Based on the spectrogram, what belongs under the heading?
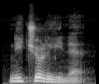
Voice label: "niccioline", crespinese

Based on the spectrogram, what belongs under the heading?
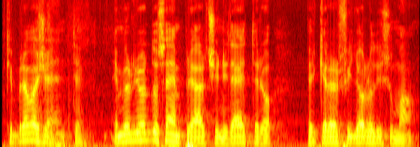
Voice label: "carcio", crespinese

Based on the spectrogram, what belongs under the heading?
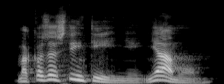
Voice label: "stintigna", vocabolario dialettale crespinese

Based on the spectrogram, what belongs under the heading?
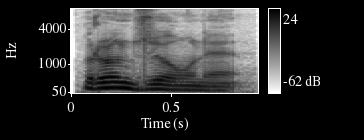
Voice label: "ronzone", crespinese

